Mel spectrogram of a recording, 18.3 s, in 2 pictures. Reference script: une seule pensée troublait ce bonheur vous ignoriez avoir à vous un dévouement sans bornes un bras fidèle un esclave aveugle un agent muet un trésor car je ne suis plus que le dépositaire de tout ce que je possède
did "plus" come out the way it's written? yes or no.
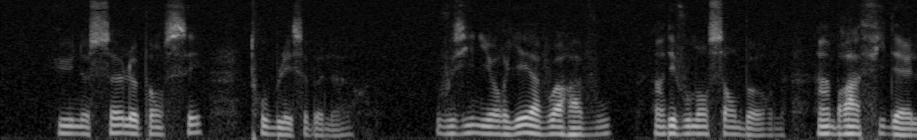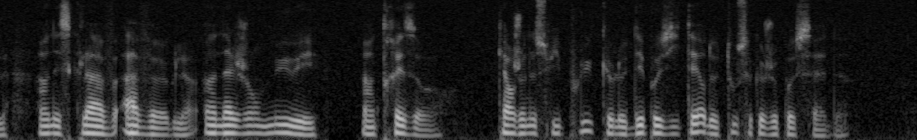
yes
